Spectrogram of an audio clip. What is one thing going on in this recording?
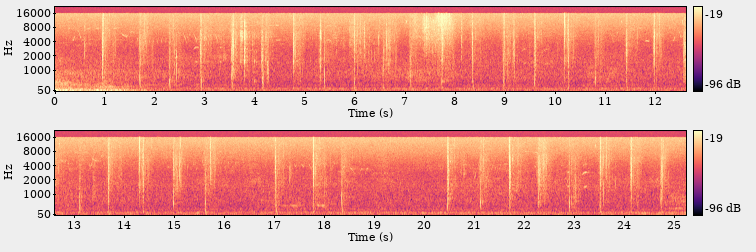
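Footsteps crunch on dry dirt at a steady walking pace.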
